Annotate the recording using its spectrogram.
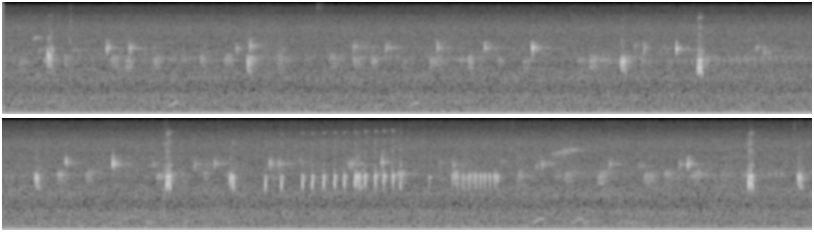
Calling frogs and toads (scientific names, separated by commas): Boana bischoffi, Sphaenorhynchus surdus, Leptodactylus latrans, Dendropsophus minutus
